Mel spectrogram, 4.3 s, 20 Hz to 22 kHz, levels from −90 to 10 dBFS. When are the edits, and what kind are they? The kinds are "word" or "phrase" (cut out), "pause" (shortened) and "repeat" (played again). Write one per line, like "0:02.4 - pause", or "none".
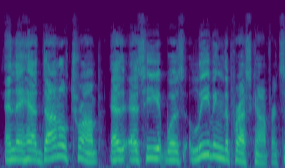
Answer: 0:01.6 - pause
